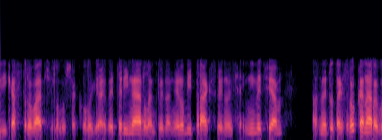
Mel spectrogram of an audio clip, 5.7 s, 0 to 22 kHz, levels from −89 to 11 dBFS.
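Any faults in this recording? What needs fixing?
Throughout, the speech sounds muffled and hoarse, with blurred consonants and nothing above 3.8 kHz. This is heavy damage from the G.723.1 codec. It passes only a 300 Hz to 3.5 kHz line band and codes 30 ms frames with a slowly updated voice model, which fits a bitrate near 6.3 kbit/s. To prevent it, record or transmit through a wideband codec at a higher bitrate.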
